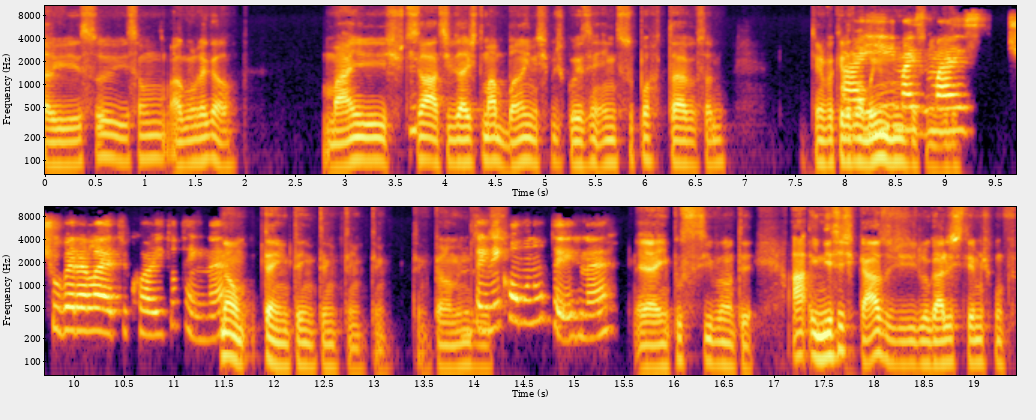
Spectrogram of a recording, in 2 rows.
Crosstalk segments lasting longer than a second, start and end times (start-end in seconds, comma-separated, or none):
8.0-9.2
